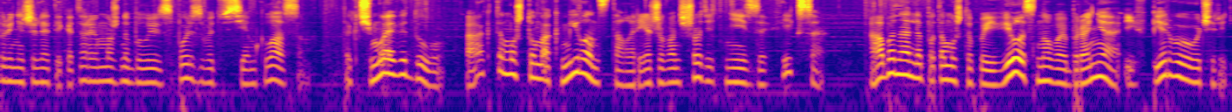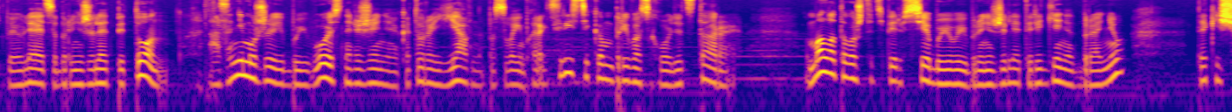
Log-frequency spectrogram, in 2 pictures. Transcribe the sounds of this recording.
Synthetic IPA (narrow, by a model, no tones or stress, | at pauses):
bɾɨnʲɪʐɨlʲet̪ɨkɐt̪o̞ɾɨjəmo̞ʐnəbɨlˠəɪspo̞lʲzəvətʲfsʲe̞mklˠasːəm | t̪əkt͡ɕɪmujavʲɪd̪u | ɐ̰kt̪ɐmuʂt̪o̞makmʲilˠənst̪alˠɾʲe̞ʐɨvɐnʂo̞t̬ʲɪtʲnʲɪɪzːɐfʲiksə̰ | ɐbɐnalʲnəpət̪ɐmuʂt̪o̞pəjɪvʲilˠəsʲno̞vəjəbɾʔɐnʲaʔifpʲe̞rvʊjʊot͡ɕɪɾʲɪ̰tʲpəjɪvlʲæjɪt̪səbɾənʲɪʐɨlʲet̪̚pʲɪt̪o̞n | ɐzɐnʲimʊʐɛibəjɪvo̞jəsnəɾʲɪʐɛnʲɪjəkɐt̪o̞ɾɨjəjavnəpəsvɐimxəɾəktʲɪɾʲisʲtʲɪkəmpɾʲɪvɐsxo̞dʲɪt̪st̪aɾə̰jə̰ | malˠət̪ɐvo̞ʂt̪o̞tʲɪ̥pʲeɾʲfsʲe̞bəjɪvɨjəbɾənʲɪʐɨlʲet̪ɨɾʲɪɡʲenʲət̪̚bɾɐnʲu | t̪akɪɕː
